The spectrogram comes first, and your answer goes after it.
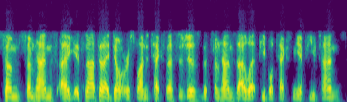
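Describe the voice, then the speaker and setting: A man's voice: medium pitch, steady tone, fast talker, dry recording. A man's voice comes through an old flip phone line, thin and band-limited with a dry, close sound. He talks in a loose, laid-back way, full of fillers and casual swearing. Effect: heard over an old flip phone call. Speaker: guest calling in by phone. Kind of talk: casual chat.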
